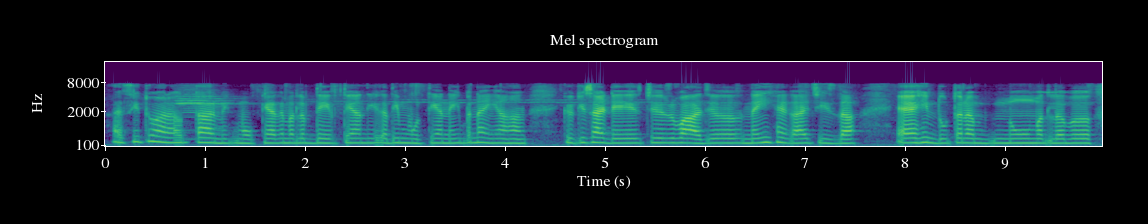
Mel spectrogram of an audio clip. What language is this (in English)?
Punjabi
